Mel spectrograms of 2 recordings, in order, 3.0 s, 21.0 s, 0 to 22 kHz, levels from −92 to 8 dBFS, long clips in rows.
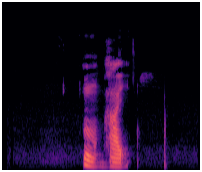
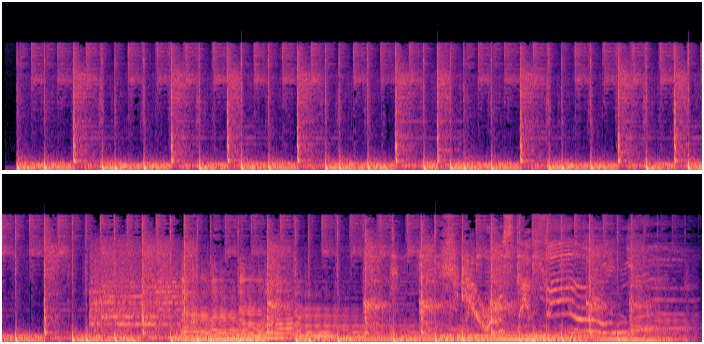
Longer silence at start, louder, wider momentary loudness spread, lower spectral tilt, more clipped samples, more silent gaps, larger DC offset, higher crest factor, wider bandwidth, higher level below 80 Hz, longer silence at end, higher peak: first, 1.2 s vs 0.2 s; second, -27 LUFS vs -17 LUFS; about the same, 5 LU vs 6 LU; first, -7.5 dB/octave vs -5 dB/octave; neither; neither; neither; first, 26 dB vs 16 dB; first, 10 kHz vs 8.4 kHz; second, -62 dBFS vs -20 dBFS; first, 1.1 s vs 0.05 s; second, -6 dBFS vs 0 dBFS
